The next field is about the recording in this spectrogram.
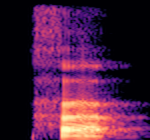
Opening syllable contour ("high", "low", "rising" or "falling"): low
